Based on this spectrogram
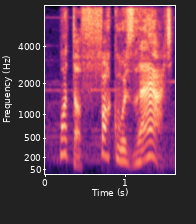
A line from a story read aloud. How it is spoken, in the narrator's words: shouted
